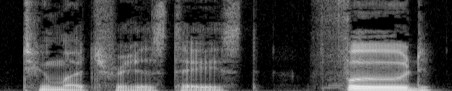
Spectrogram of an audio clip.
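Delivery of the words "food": curt. Acted. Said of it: "he said".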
